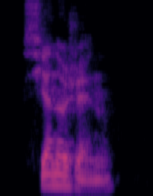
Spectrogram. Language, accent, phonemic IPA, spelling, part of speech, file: French, France, /sja.nɔ.ʒɛn/, cyanogène, noun, LL-Q150 (fra)-cyanogène.wav
- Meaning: cyanogen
